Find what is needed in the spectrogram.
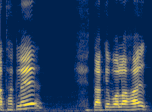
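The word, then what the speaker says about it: ت: ঠিক তেমনিভাবে জিহ্বার আগা সামনের উপরের দুই দাঁতের গোড়া এবং সামান্য মাড়ির সঙ্গে লাগাইয়া ত হরফটিও উচ্চারিত হবে।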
